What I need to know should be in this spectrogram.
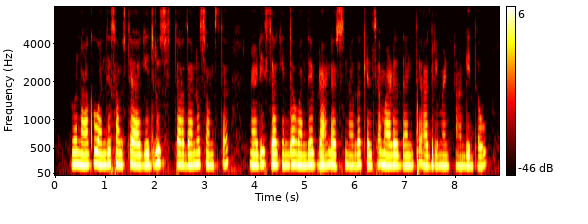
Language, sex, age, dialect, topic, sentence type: Kannada, female, 36-40, Central, banking, statement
